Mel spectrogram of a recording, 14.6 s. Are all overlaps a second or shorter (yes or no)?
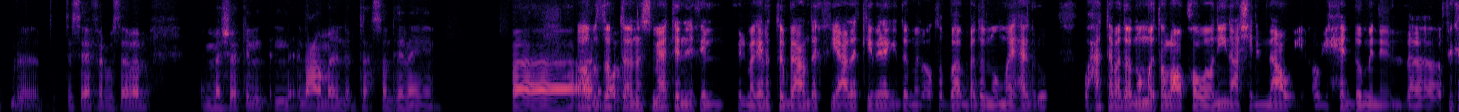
yes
